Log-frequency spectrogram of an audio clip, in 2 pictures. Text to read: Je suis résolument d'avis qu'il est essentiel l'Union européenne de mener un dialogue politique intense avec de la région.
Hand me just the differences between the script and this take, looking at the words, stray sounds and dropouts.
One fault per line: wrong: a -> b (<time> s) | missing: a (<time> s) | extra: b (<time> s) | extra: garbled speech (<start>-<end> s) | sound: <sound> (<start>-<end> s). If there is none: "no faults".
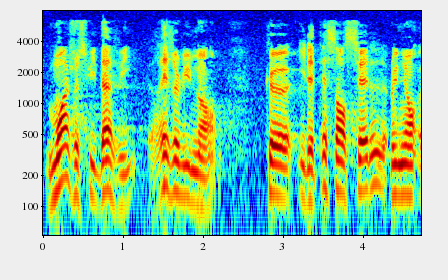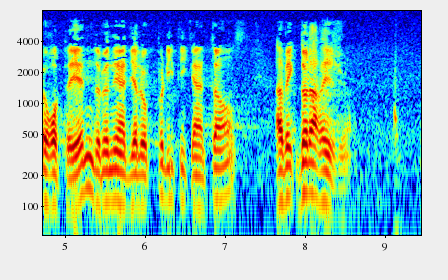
sound: whoosh (9.1-9.2 s)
